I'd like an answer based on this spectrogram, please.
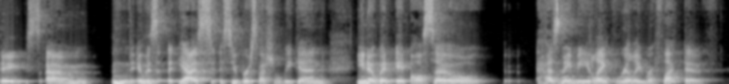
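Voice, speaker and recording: A woman with an ordinary speaking voice talks at a moderate pace, her fairly high pitch carrying fairly even intonation. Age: 50s. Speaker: podcast host. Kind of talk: podcast interview.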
